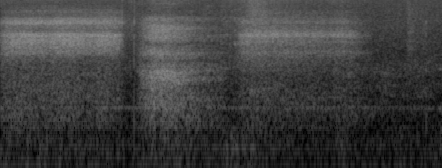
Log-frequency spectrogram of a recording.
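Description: A man sniffing deeply through his nose while wearing a black disposable face mask, smelling it for odour: three long, hissy breaths in a row.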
